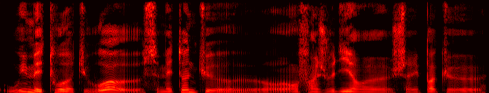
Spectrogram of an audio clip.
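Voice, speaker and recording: A man's voice: mid-range voice, lively intonation, creaky, darkish tone, dry recording, clean studio sound. A man doing a stammering awkward man. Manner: stammering, halting. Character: awkward flustered man, hesitant.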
